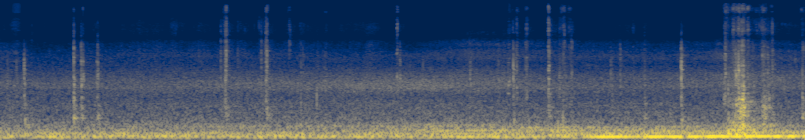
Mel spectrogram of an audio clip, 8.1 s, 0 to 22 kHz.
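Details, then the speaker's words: Yamaha YSR 50 two-stroke cold start with choke after months unused, new crank seals, rebuilt front brake and new 6V battery; low uneven popping that picks up and grows louder as it catches and settles; healthy cold start. "And the bike runs super good, usually starts right on first kick, and we're about to fire it up for the first time in a few months."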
